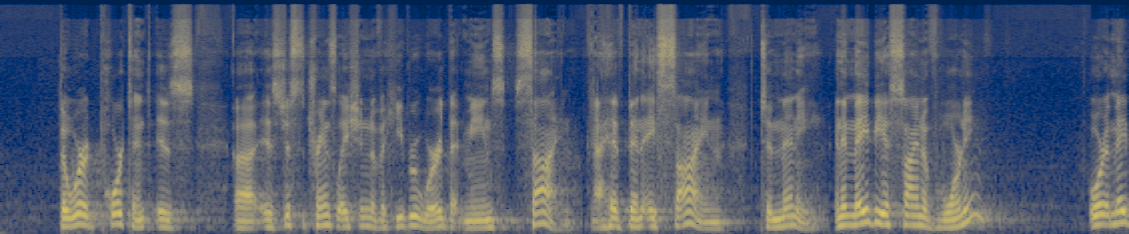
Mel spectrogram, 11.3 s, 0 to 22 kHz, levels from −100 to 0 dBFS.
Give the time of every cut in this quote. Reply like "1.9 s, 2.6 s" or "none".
5.8 s, 8.3 s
